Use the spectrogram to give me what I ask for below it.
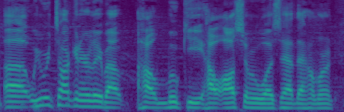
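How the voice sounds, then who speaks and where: A man's voice: medium pitch, rapid-fire. A man hosting sports radio with casual banter, making his points in an emphatic, colloquial way.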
